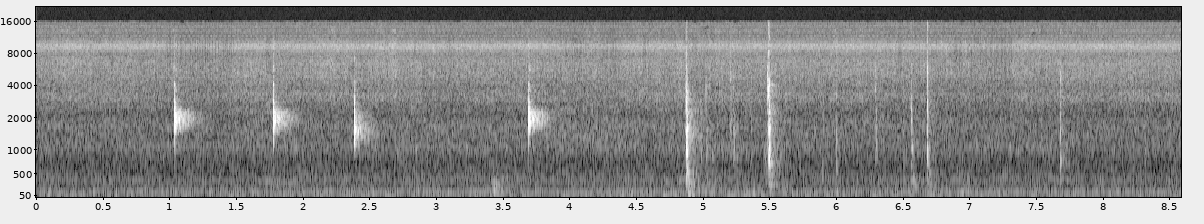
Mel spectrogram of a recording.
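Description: A few faint, sharp clicks: four ringing ones spaced roughly a second apart in the first four seconds, then several softer ticks.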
